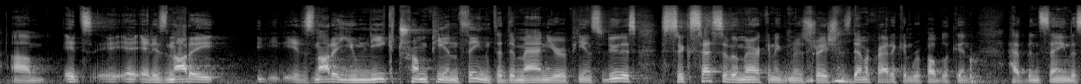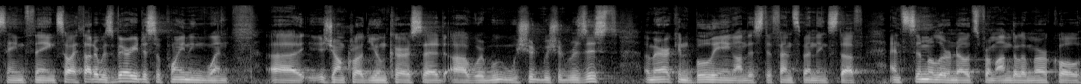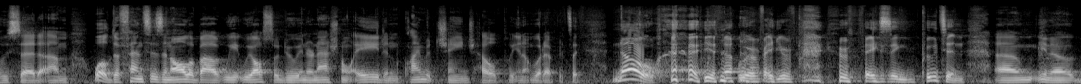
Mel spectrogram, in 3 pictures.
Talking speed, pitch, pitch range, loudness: 180 wpm, 105 Hz, 100-115 Hz, -20 LUFS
